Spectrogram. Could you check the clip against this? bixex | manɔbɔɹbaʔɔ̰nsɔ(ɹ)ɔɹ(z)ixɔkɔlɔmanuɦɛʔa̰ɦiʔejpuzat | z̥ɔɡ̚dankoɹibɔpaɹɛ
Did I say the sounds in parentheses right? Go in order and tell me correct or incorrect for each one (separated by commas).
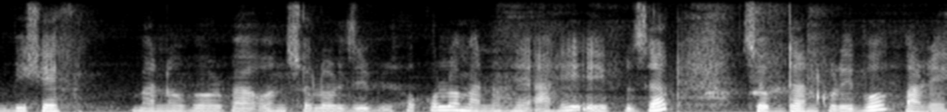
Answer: incorrect, correct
